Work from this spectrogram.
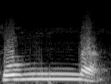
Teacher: الغنة أولا مخرجها منين؟ من الخيشوم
